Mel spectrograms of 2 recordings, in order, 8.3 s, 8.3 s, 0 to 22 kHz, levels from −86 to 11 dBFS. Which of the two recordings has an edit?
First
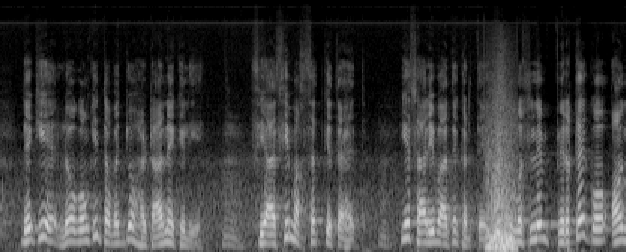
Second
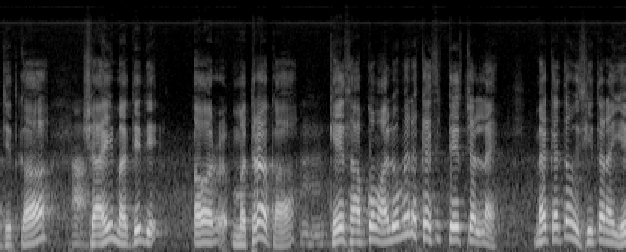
first; 1 cut; at 6.7 s

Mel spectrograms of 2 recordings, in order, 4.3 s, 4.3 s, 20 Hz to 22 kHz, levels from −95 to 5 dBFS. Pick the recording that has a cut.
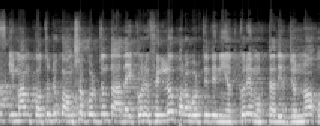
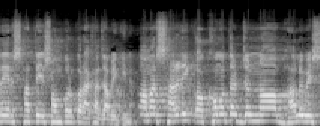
second; 1 cut; at 1.9 s

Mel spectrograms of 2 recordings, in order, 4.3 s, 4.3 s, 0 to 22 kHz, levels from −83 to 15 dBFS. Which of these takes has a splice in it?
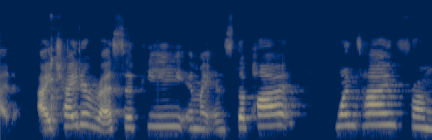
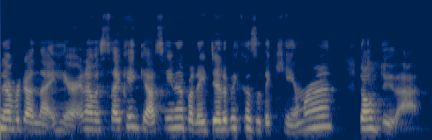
second; 1 cut; at 3.4 s

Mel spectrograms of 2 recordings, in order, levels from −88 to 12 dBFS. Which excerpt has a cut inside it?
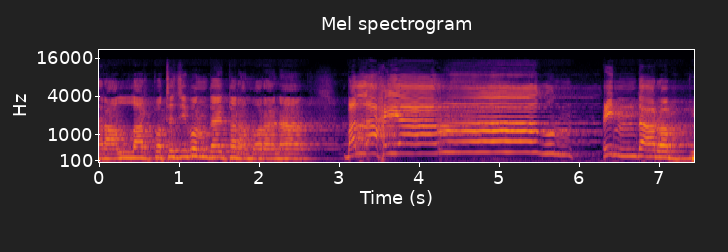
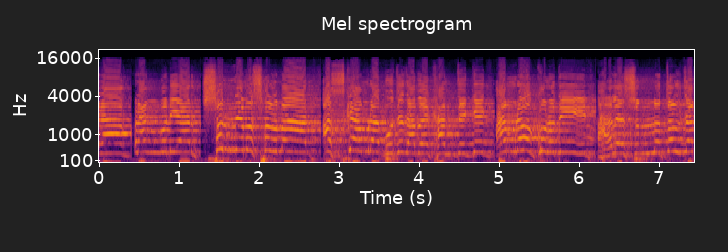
second; 4 cuts; at 0.9 s, 2.7 s, 4.8 s, 6.1 s

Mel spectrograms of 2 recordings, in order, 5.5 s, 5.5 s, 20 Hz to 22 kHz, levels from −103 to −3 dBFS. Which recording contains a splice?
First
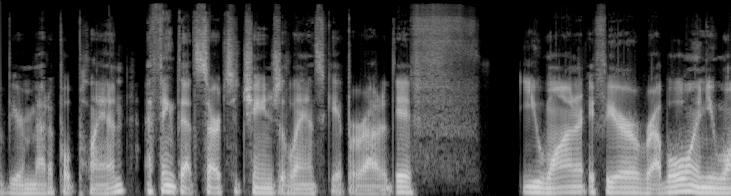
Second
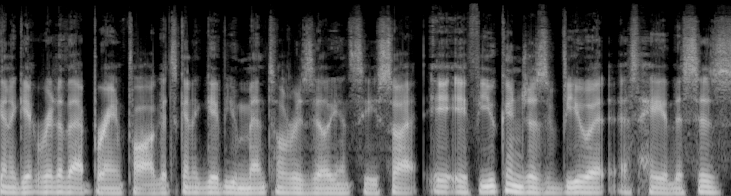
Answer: first; 2 cuts; at 1.0 s, 2.9 s

